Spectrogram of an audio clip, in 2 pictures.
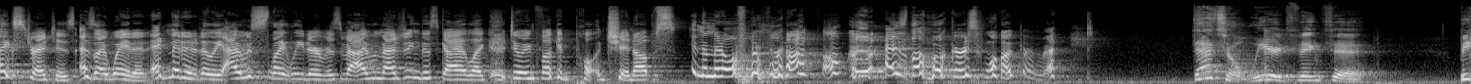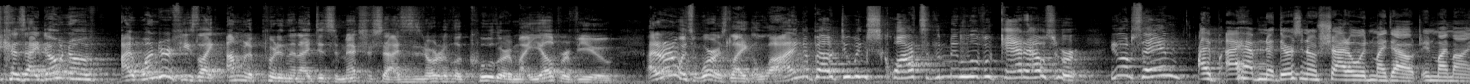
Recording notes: Coming to you live from the Lutheran Friends Church in Detroit, Michigan.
